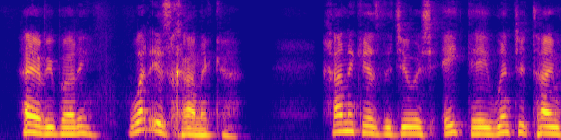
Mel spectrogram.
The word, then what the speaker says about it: Chanukah: a h or variations the hebrew word is actually pronounced with a guttural sound chanukah not chanaka what does it commemorate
